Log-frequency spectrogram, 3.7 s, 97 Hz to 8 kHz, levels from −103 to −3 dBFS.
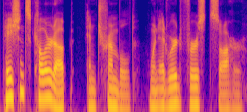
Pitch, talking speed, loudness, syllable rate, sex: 125 Hz, 160 wpm, -20 LUFS, 5.0 syllables/s, male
